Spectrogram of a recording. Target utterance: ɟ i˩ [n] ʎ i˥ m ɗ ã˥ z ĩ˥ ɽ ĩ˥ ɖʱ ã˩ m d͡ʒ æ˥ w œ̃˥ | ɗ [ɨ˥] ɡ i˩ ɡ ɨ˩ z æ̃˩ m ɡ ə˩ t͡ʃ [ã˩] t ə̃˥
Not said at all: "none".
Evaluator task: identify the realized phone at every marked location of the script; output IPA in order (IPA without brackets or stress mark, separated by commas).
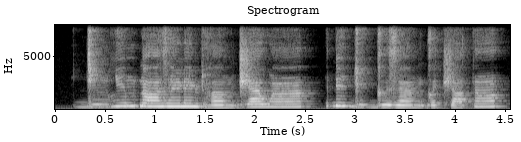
m, i˥, a˩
